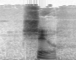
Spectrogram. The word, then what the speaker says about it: Hsu: It's HSU. I don't know how to say it. – Shu. – Yeah. – Shu? Okay.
